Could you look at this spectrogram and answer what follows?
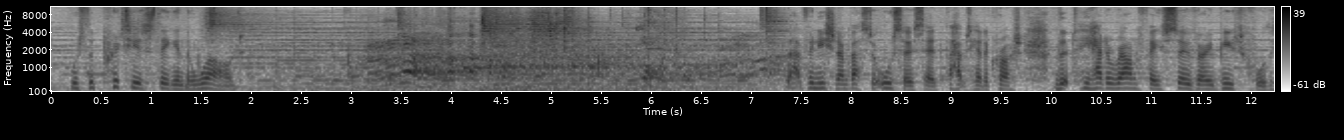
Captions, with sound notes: "was the prettiest thing in the world." (men grunt and laugh) (swords clang) That Venetian ambassador also said, perhaps he had a crush, "that he had around face so very beautiful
